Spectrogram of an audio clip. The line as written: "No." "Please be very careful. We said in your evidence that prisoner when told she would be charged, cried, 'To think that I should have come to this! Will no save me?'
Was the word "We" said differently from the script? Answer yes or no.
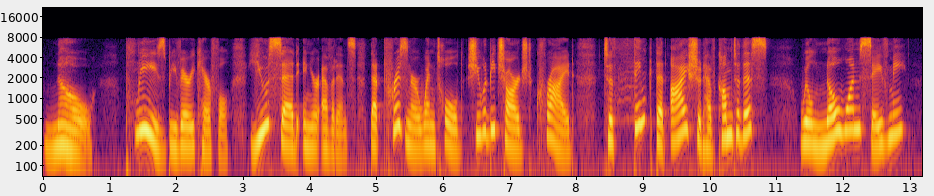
yes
